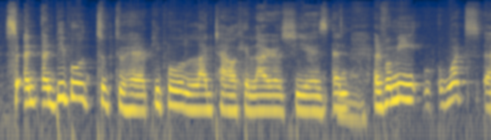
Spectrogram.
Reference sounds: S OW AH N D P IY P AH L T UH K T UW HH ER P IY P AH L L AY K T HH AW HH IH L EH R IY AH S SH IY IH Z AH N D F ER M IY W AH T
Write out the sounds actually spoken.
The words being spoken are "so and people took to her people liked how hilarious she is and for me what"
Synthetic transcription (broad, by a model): S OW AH N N P IY P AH L T UH K T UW HH ER P IY P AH L L AY K T HH AW HH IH L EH R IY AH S SH IY IH Z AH N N F ER M IY W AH T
